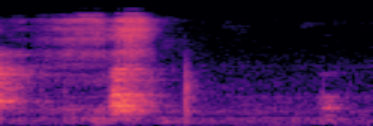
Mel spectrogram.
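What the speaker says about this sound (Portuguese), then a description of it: "Pausa para os cachorros." A dog barks a couple of times at a distance, the calls short and muffled, set against a quiet household background with a low hum.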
